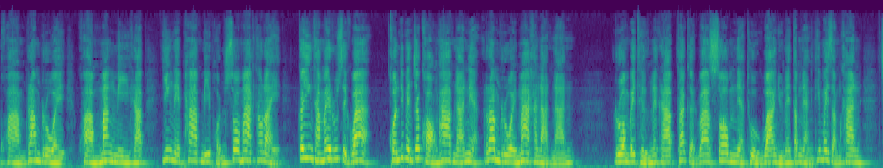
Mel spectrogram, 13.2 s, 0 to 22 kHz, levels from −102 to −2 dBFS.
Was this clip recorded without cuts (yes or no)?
no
